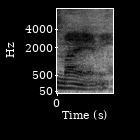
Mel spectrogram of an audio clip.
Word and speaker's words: Miami: We got our answers in Miami. We got our answers yesterday. – Is it Miami or Miami? – It's Miami.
